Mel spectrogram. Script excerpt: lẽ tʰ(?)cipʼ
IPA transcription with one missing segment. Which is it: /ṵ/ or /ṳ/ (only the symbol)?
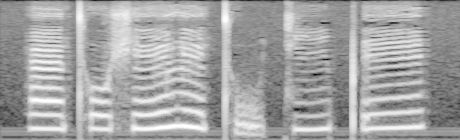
ṵ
